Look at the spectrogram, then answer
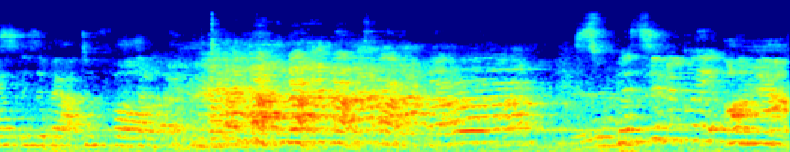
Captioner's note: laughter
